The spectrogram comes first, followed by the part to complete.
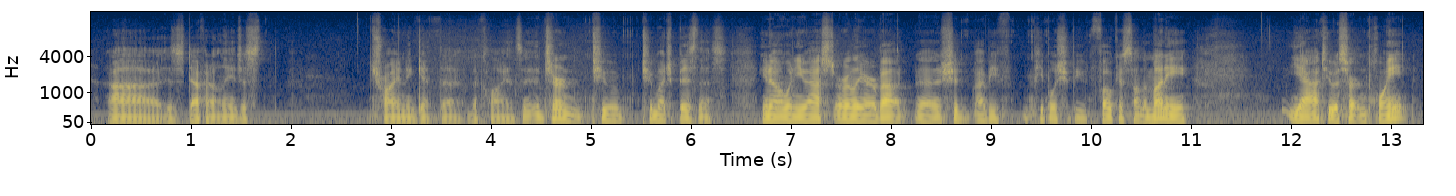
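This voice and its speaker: A man's unremarkable speaking voice, fairly low in pitch, with ordinary pitch variation at a moderate pace. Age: 30s. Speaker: photographer. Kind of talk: casual chat.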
